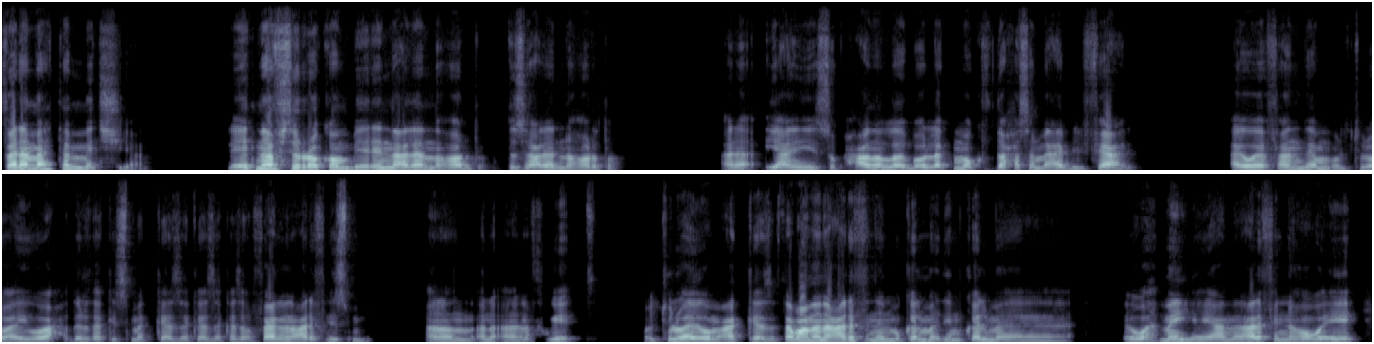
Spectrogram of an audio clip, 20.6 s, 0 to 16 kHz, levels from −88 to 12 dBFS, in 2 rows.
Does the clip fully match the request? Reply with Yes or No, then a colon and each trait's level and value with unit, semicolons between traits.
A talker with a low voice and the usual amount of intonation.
Yes: low, 125 Hz; average, 3.1 semitones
